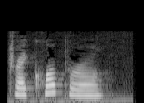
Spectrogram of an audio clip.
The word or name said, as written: tricorporal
